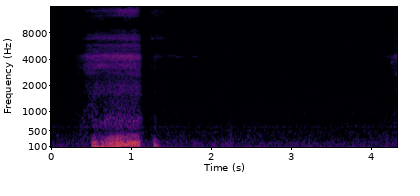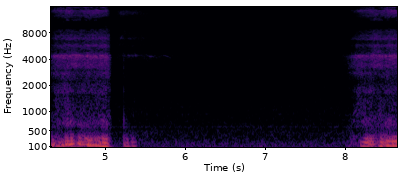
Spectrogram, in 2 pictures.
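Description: Steady rattling snores on the in-breath, about 15 a minute, with a short snort after some of them. The dog is snoring during sleep.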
